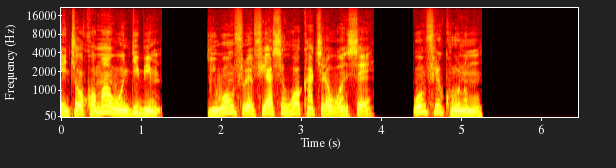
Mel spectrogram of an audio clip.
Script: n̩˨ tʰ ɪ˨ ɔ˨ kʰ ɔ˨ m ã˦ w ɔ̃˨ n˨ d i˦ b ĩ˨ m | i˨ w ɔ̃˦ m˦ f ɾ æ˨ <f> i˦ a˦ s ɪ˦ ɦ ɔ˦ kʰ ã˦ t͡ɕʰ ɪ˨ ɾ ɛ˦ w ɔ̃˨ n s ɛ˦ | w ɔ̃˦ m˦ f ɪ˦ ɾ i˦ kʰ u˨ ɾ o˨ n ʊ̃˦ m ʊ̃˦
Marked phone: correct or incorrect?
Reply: correct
